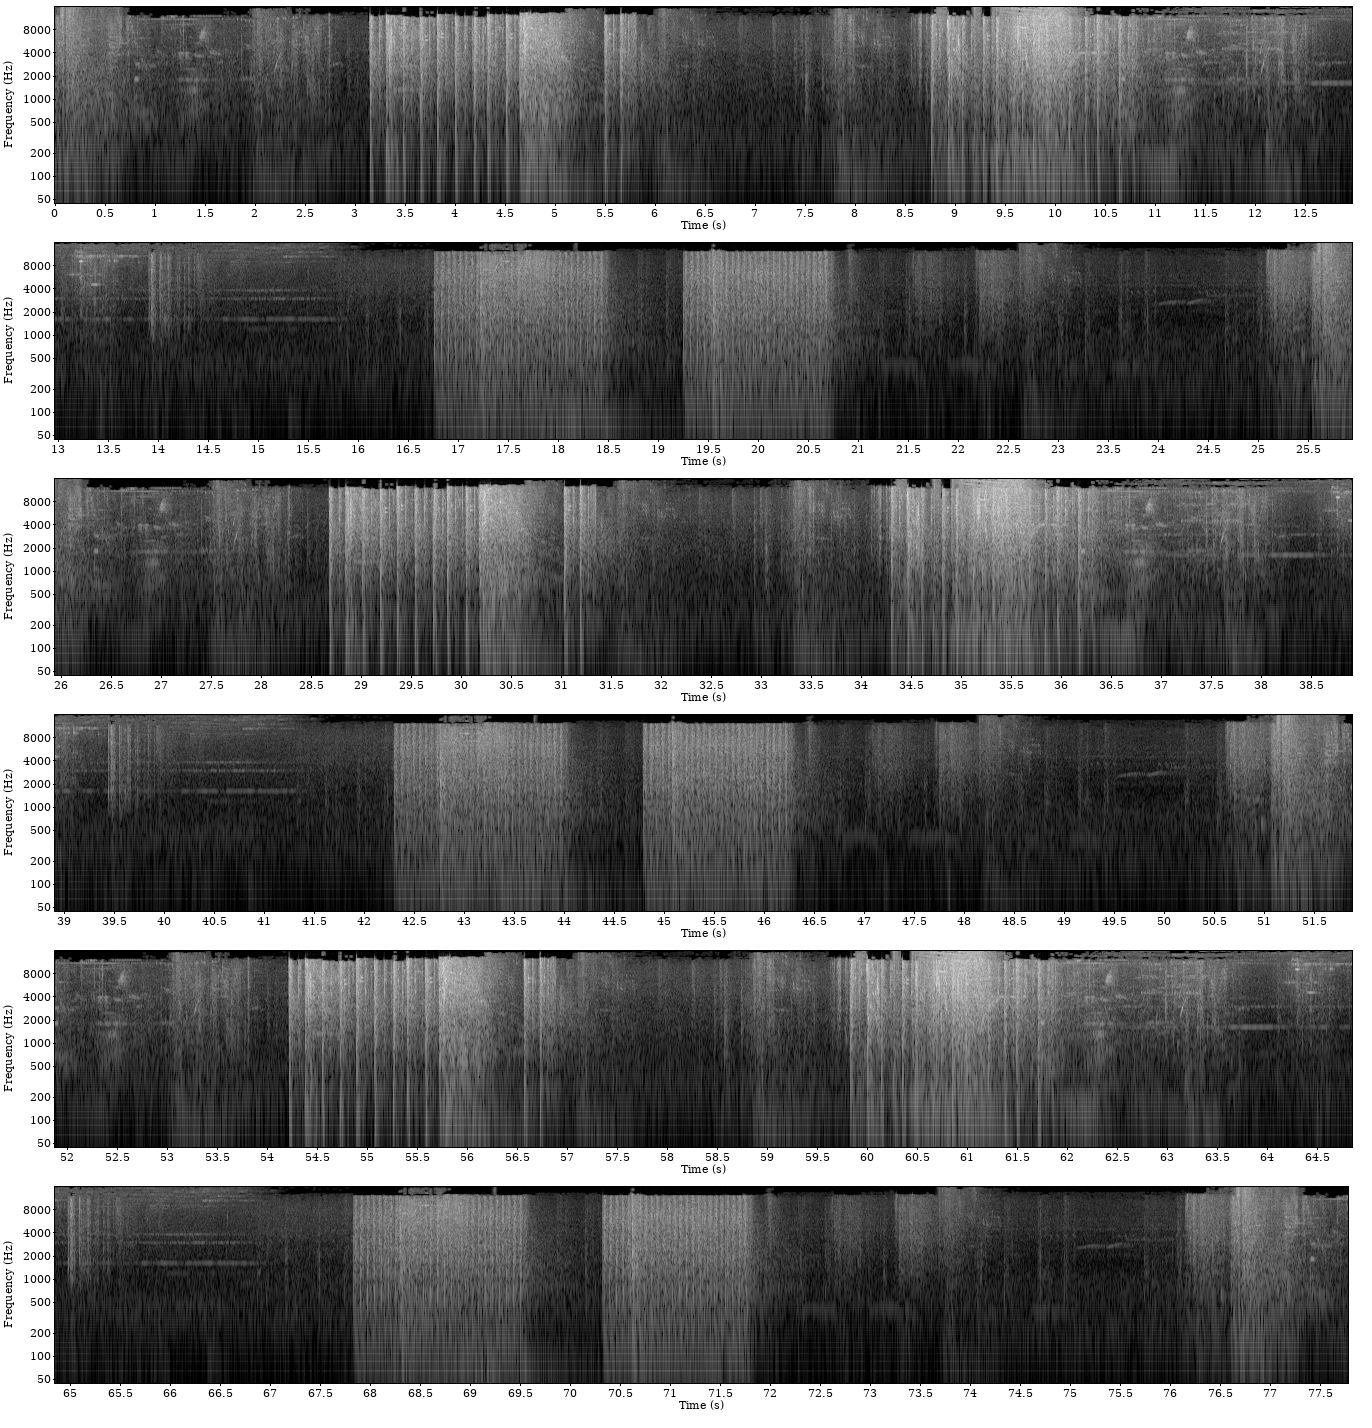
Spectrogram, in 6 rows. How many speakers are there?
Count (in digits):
0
